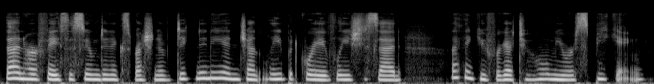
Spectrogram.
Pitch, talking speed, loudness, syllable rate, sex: 235 Hz, 210 wpm, -17 LUFS, 6.0 syllables/s, female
